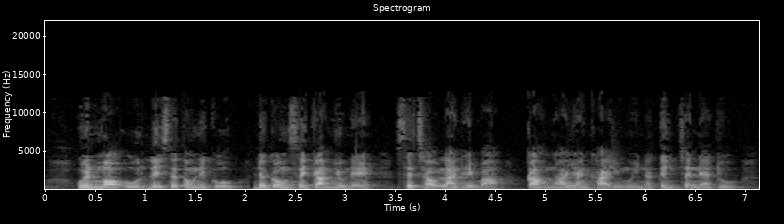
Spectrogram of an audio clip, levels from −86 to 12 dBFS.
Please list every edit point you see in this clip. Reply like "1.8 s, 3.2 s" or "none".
2.0 s, 5.7 s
